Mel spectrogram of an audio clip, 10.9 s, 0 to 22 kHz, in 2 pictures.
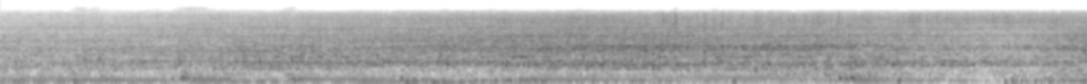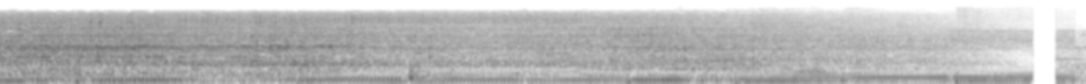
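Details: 1989 Chevy S10 2.5L Iron Duke four-cylinder after water pump replacement and coolant refill: steady even idle, no knocks, misses or squeals, background music; engine healthy.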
